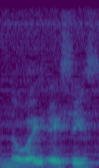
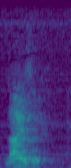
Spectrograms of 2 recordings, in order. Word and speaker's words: Nizer: name, but it's Noaces. Did I butcher it? Okay. How do you pronounce it right so I can correct it? Nizer.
